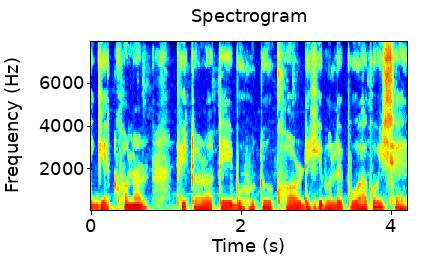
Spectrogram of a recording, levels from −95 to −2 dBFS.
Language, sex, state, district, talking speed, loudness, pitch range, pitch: Assamese, male, Assam, Kamrup Metropolitan, 100 wpm, -14 LUFS, 135-145 Hz, 140 Hz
